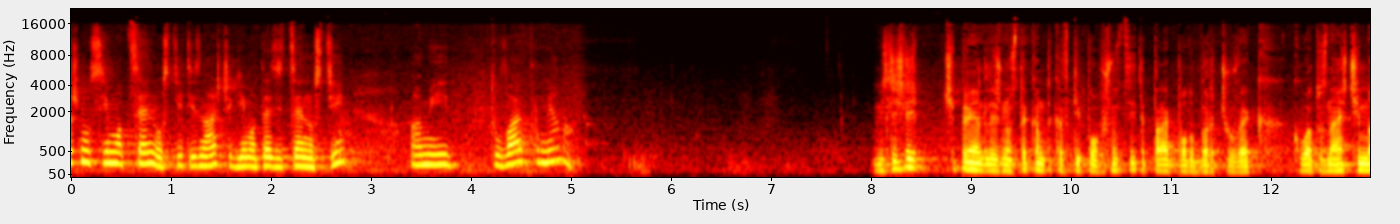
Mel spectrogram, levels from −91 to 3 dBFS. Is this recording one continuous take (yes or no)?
yes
